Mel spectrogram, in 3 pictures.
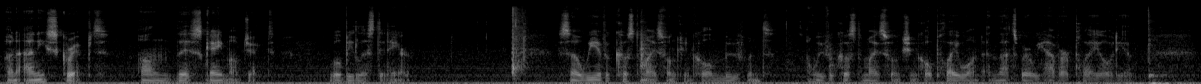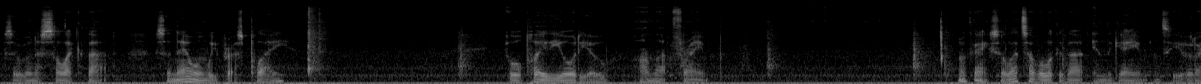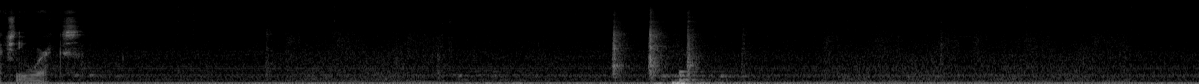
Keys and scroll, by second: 31.4 Right.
